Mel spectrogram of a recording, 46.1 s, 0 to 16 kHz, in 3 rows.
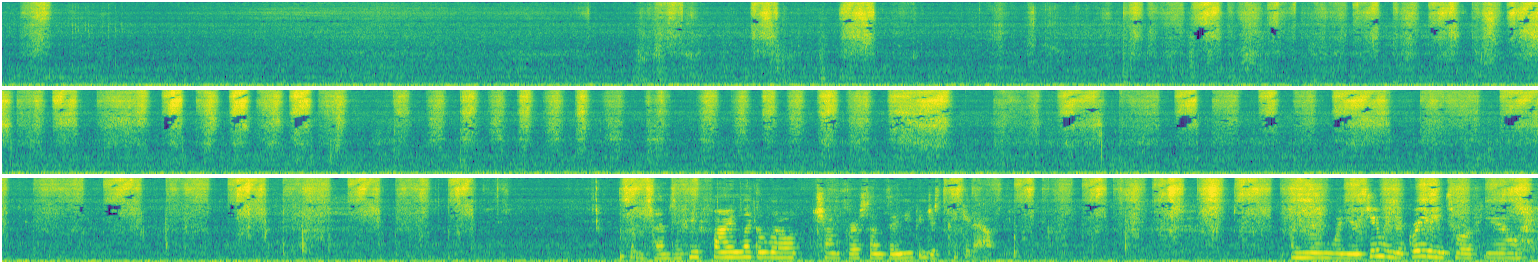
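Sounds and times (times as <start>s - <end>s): paintbrush swishing on wood: 6.4s - 8.8s, 22.3s - 35.5s, 40.1s - 46.0s.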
